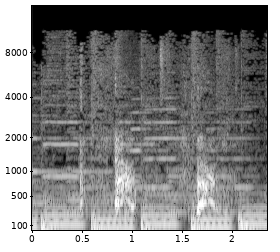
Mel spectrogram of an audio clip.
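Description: A dog barking twice, two short barks a little under a second apart, giving the answer "two" to the spoken sum of the square root of 25 minus 3.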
